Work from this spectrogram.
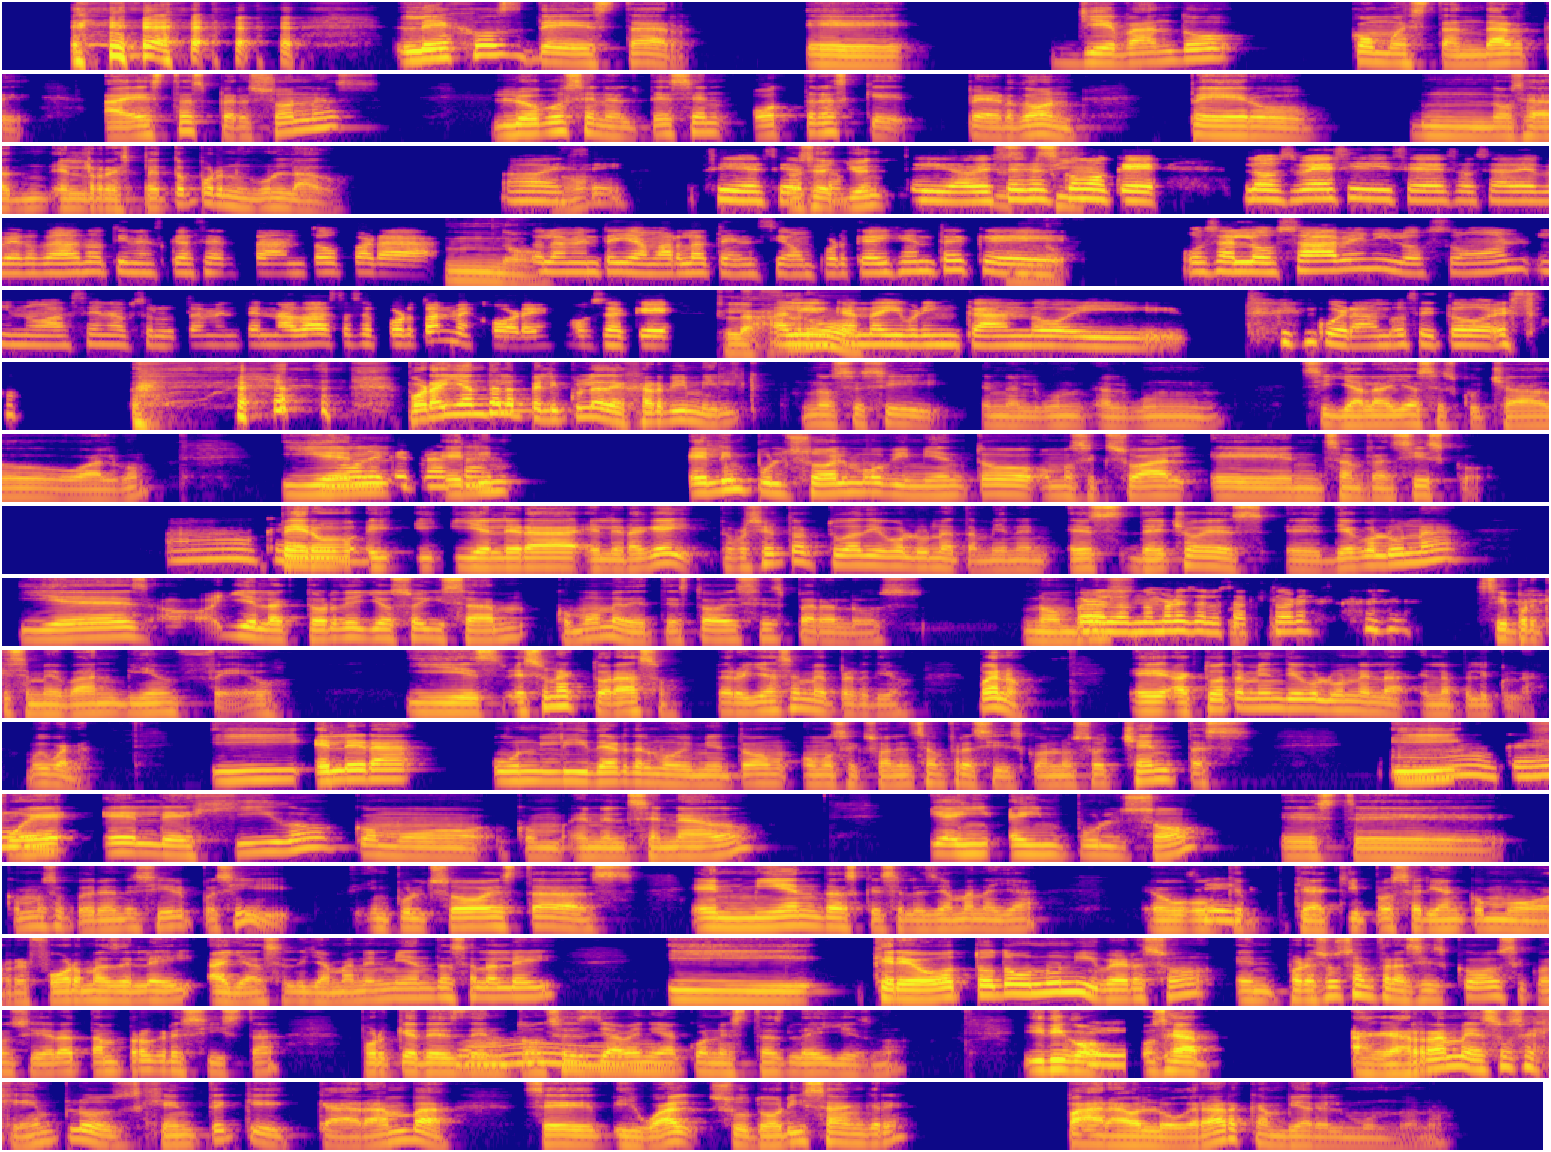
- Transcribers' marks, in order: laugh; chuckle; laugh; chuckle; surprised: "¡Guau!"
- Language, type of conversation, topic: Spanish, podcast, ¿Qué opinas sobre la representación de género en películas y series?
